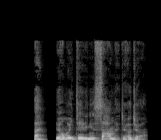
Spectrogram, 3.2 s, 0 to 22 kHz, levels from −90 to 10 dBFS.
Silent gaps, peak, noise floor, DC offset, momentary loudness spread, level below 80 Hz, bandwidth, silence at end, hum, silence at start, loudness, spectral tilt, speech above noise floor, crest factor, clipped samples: none; -8 dBFS; -87 dBFS; under 0.1%; 8 LU; -60 dBFS; 16.5 kHz; 0.35 s; none; 0.7 s; -23 LUFS; -7 dB/octave; 66 dB; 14 dB; under 0.1%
